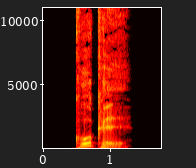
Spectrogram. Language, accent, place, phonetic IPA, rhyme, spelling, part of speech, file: German, Germany, Berlin, [ˈkoːkl̩], -oːkl̩, kokel, verb, De-kokel.ogg
- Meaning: inflection of kokeln: 1. first-person singular present 2. singular imperative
